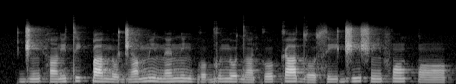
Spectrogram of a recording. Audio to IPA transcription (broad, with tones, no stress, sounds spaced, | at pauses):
d͡ʒ ĩ˨ h ã˨ ɾ i˧ t i˧ k͡p a˧ n o˨ d͡ʒ ã˨˦ m ĩ˦˨ n ɛ̃˨˦ n ĩ˧ ɡ͡b o˨ ɡ u˧ n o˧ d ã˨ k o˨˦ k a˦ d o˧ s i˦ d͡ʒ i˦ ʃ ĩ˧ f ɔ̃˦ k͡p ɔ̃˧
